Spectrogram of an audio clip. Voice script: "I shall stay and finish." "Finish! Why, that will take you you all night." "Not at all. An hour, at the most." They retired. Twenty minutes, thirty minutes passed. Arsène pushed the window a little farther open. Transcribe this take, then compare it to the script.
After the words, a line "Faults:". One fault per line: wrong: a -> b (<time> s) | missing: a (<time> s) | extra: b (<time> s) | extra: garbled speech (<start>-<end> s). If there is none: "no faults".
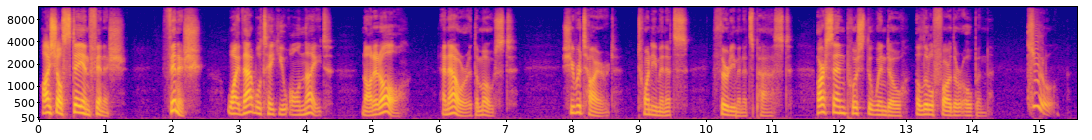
"I shall stay and finish." "Finish! Why, that will take you all night." "Not at all. An hour, at the most." She retired. Twenty minutes, thirty minutes passed. Arsène pushed the window a little farther open.
Faults:
missing: you (3.7 s)
wrong: They -> She (7.8 s)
